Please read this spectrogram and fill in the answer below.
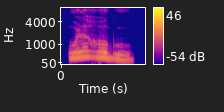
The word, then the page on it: ಒಳಹೊಗು: oḷahogu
